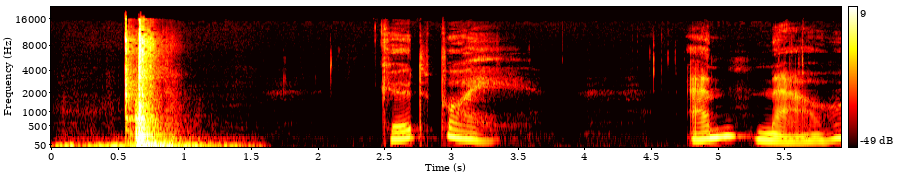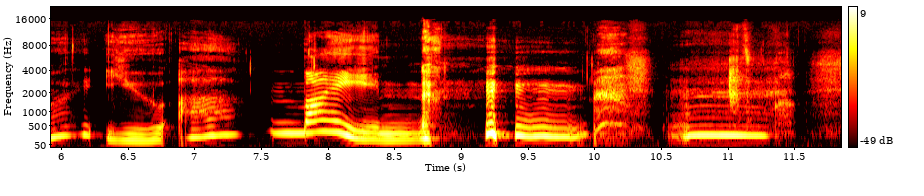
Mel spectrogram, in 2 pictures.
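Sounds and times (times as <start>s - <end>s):
single door shutting with a firm thud: 0.1s - 1.4s
speech: 2.5s - 3.4s, 4.8s - 11.5s.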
